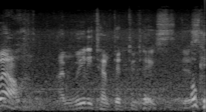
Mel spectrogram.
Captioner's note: sifu speaks Chinese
